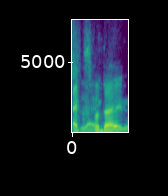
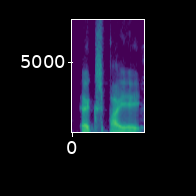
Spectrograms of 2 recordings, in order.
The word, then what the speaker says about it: expiate: So it's Expedite. like no, it doesn't have a D. expiate, Oh.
